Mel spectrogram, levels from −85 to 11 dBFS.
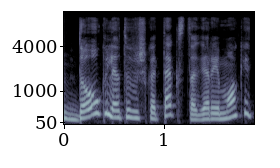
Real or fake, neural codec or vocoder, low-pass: real; none; 9.9 kHz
